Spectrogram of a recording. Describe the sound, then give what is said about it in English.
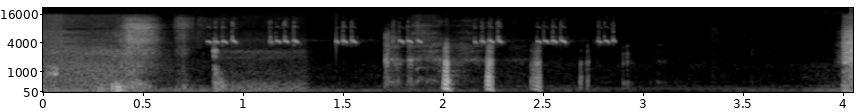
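Crickets chirp in quick, high-pitched bursts for a few seconds over a low steady hum, then fall silent before a sudden loud noise cuts in at the very end. “space crickets will kill you every time.”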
